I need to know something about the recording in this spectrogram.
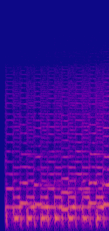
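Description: Guitar music: a fast, even run of plucked notes, about seven a second, starting abruptly.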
